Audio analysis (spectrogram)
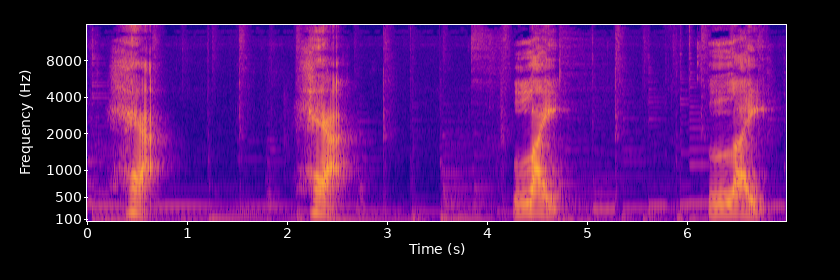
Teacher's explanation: pull out the T sound hold it back in other words your mouth is in the position to pronounce the T but don't actually say it out loud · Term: held T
